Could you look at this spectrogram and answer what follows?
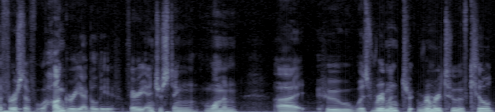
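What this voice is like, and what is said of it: Stuttering, halting speech. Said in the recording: “I'm stuttering so much today”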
